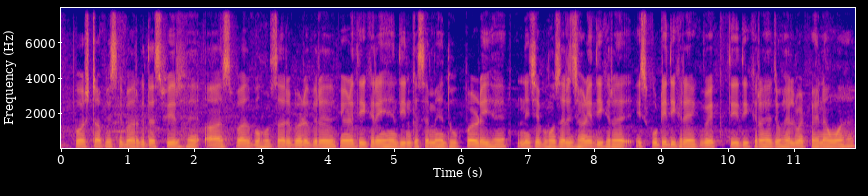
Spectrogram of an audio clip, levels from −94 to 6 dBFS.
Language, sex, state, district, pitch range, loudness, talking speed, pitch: Hindi, male, Maharashtra, Nagpur, 115-120 Hz, -22 LUFS, 215 wpm, 115 Hz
